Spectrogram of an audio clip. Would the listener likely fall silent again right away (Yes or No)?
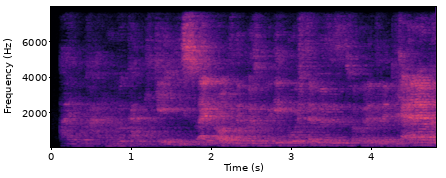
No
